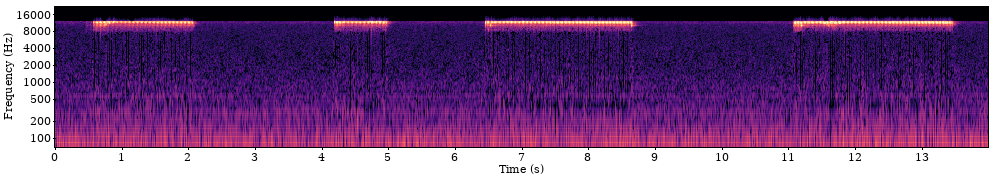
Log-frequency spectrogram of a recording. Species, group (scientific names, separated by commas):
Cyphoderris monstrosa, Orthoptera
